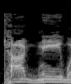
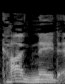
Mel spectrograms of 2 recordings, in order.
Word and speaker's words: cognate: Cognate, cogni, whatever. – Yeah, it's cognate, N-A-T-E, not a cogni.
